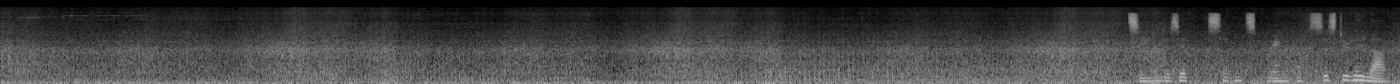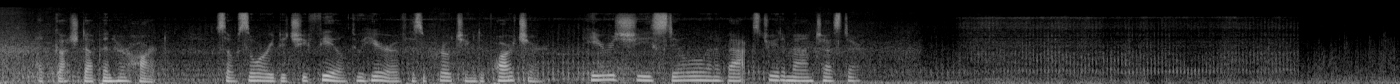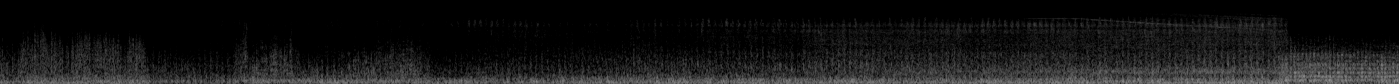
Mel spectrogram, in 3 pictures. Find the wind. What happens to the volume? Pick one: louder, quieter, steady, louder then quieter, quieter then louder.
quieter.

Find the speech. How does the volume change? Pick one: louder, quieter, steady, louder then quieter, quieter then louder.
steady.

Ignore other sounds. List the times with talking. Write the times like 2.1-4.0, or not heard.
11.2-22.6.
